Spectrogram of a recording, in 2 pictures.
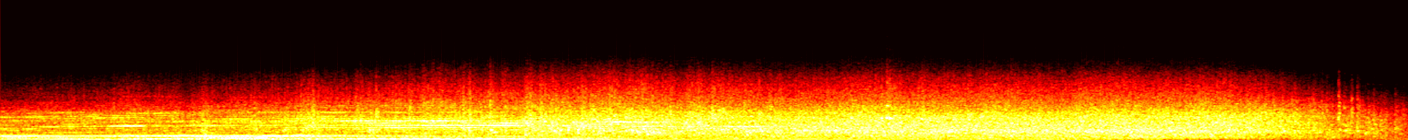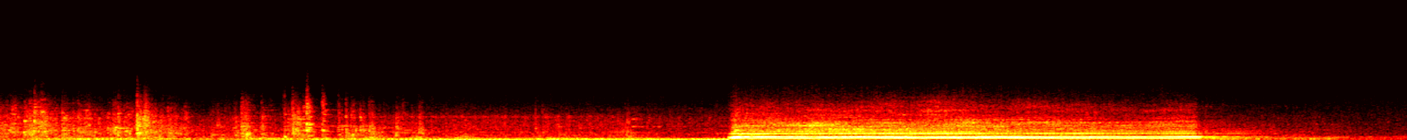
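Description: The orchestral score ends on a loud held chord that swells into a bright cymbal-like wash, dying away about ten seconds in. Scattered light clinks and knocks follow. Then a steady horn blast of several held notes sounds for about three and a half seconds and cuts off.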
